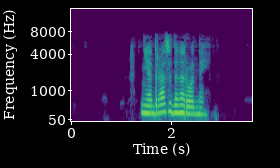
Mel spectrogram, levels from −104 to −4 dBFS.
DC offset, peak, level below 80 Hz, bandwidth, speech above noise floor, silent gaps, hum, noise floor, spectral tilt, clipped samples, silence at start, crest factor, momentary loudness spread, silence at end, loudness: under 0.1%; -14 dBFS; -64 dBFS; 7.6 kHz; 61 dB; none; none; -88 dBFS; -5 dB/octave; under 0.1%; 1.2 s; 18 dB; 10 LU; 0.9 s; -28 LUFS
